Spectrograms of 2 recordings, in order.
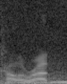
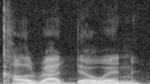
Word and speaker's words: Coloradan: Actually, I think she's a native Coloradan. But anyway, said that right, by the way. Not Coloradoan. She said Coloradan.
